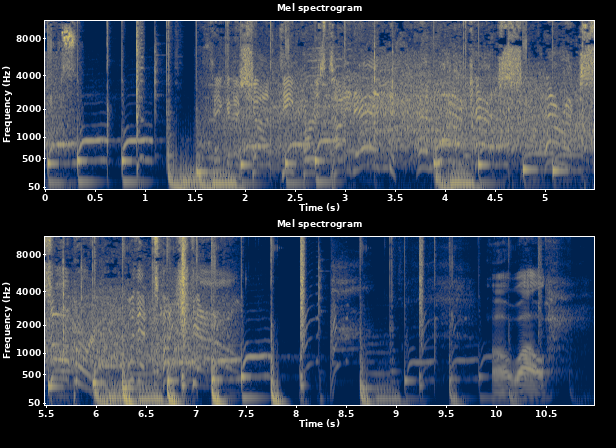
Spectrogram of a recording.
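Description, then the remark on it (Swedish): A short intro jingle plays loudly up front, with punchy rhythmic hits and bright tones layered over a roaring crowd cheer that drops away, leaving a few brief musical stabs at the end. “Det är spännande att få höra den där gingen live som man fick göra nu”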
